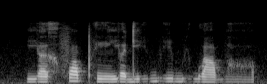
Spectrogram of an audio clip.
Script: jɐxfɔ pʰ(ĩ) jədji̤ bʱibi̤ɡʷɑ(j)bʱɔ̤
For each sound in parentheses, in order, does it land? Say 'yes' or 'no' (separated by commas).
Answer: yes, no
